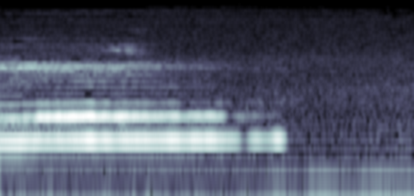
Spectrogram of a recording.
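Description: A person humming one long, steady note, which stops a little under three seconds in, leaving faint room tone.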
